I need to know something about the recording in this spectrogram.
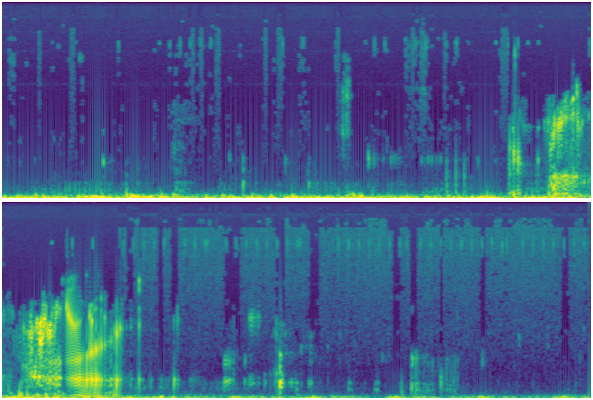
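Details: Japanese girl recorded lying on her side in bed while digesting ramen: low gurgling and rumbling with irregular bubbling bursts, loudest in the middle. Normal bowel sounds during digestion.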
